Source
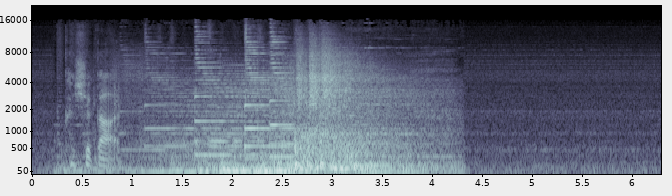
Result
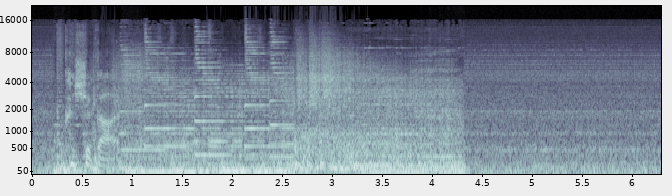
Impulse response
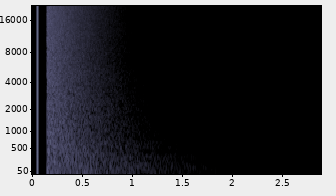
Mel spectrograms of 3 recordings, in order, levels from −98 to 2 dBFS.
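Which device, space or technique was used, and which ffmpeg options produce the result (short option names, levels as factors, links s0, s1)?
loud club master: -af "acompressor=threshold=0.0891:ratio=2.5,asoftclip=type=hard:threshold=0.2,alimiter=level_in=18.8:limit=0.891:release=50:level=0:latency=1,volume=0.562"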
